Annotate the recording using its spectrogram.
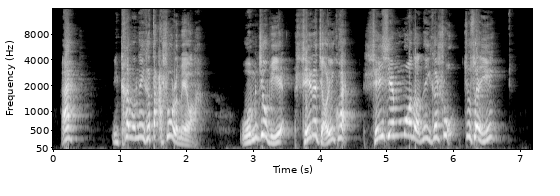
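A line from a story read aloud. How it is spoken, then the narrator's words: Loud. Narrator (Chinese): 小道士大声的又说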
